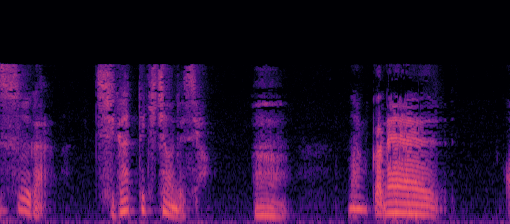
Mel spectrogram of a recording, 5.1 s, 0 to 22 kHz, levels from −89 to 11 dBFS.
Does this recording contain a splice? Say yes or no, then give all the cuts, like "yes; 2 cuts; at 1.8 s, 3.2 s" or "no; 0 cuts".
yes; 1 cut; at 3.3 s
